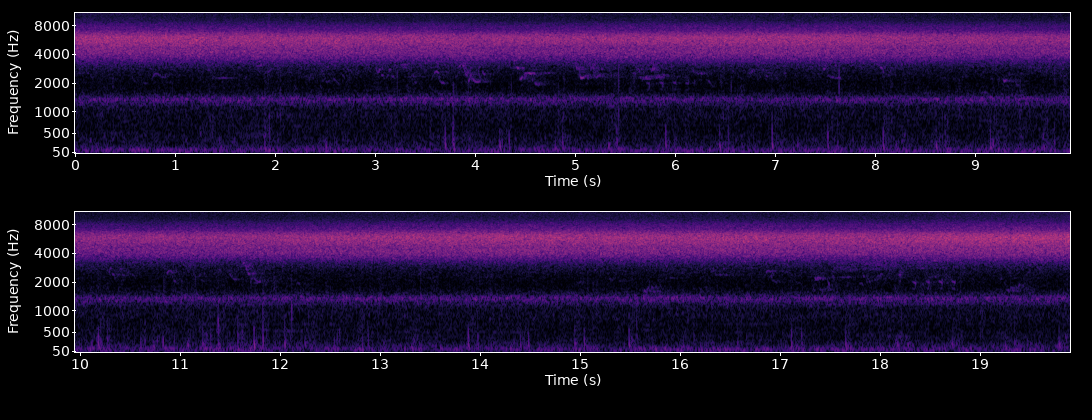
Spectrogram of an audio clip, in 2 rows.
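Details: Periodical cicadas of 17-year Brood X emerging in the wild in 2021, captured on a phone: unbroken shrill buzzing chorus at constant level, with a low steady tone and faint scattered ticks and rustles.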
